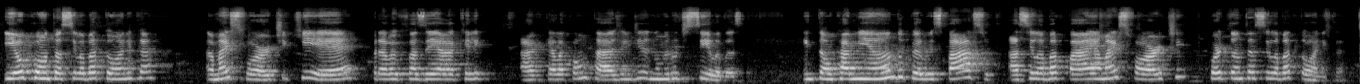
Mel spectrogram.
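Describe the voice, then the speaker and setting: A woman's voice: fairly high pitch, fairly bright tone. A woman teacher with a Brazilian accent giving a poetry lesson in a classroom, explaining step by step and often checking in with "tá?". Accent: Brazilian Portuguese. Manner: explains slowly, often adding "tá?". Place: school classroom. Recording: echoey classroom, faint noise.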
